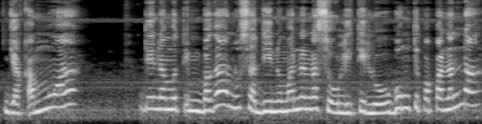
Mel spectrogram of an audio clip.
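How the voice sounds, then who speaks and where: A woman playing a young wife in a comedy drama, talking quickly and accusingly. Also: high-pitched, expressive, darkish tone, a little hiss or hum. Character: young wife, daughter-in-law. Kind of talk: Ilocano comedy drama acting.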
